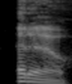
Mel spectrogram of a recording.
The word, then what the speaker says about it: Edo: Edo. Yes, I know how to pronounce things.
